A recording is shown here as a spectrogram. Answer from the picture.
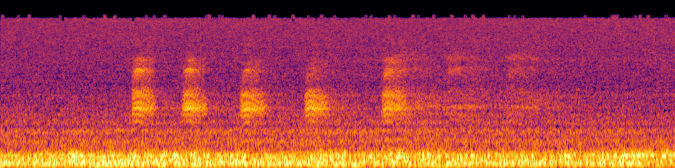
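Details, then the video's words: Two eagles at their Hornby Island nest territory both call while one soars off to the right: a series of about seven short, harsh notes, roughly two per second, fading, over a constant low rumble of wind or traffic. "both eagles calling"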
